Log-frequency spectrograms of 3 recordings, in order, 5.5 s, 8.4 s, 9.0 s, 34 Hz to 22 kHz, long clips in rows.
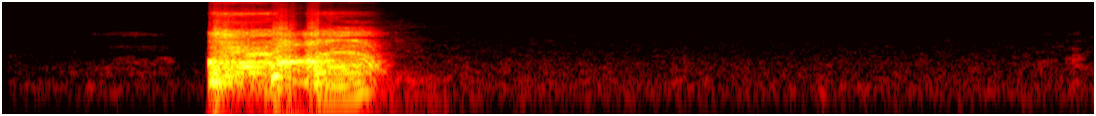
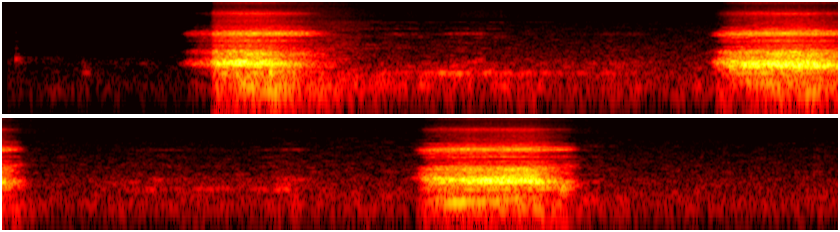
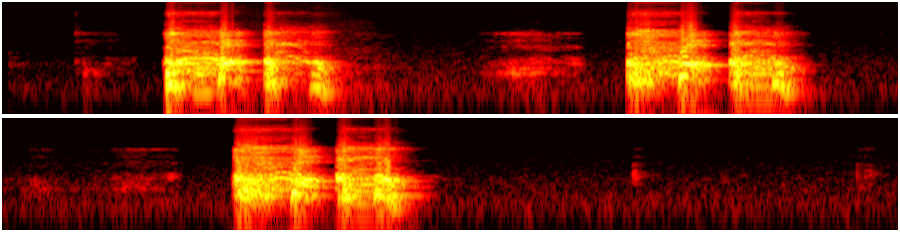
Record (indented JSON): {
  "cough_length": "5.5 s",
  "cough_amplitude": 32768,
  "cough_signal_mean_std_ratio": 0.32,
  "exhalation_length": "8.4 s",
  "exhalation_amplitude": 30988,
  "exhalation_signal_mean_std_ratio": 0.37,
  "three_cough_length": "9.0 s",
  "three_cough_amplitude": 32768,
  "three_cough_signal_mean_std_ratio": 0.41,
  "survey_phase": "beta (2021-08-13 to 2022-03-07)",
  "age": "45-64",
  "gender": "Male",
  "wearing_mask": "No",
  "symptom_none": true,
  "smoker_status": "Never smoked",
  "respiratory_condition_asthma": false,
  "respiratory_condition_other": false,
  "recruitment_source": "REACT",
  "submission_delay": "4 days",
  "covid_test_result": "Negative",
  "covid_test_method": "RT-qPCR"
}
